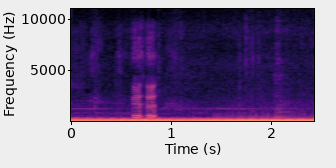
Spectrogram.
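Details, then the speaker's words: 2011 Toyota Camry at idle, very loud, deep booming drone like an open pipe; exhaust leak at the resonator/center pipe, owner first assumed a cut flex pipe; no dash lights, before muffler shop repair. "sounds like a scatty with the scit pipe you know what I'm saying"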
